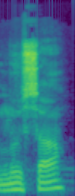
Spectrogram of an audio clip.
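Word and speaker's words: موسى: No, you got Moses, you got Musa, and you got, is it what? I think it's Moshe.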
